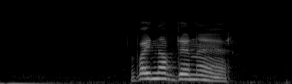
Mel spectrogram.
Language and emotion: Russian, neutral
